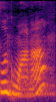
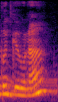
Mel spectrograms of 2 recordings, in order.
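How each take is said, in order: First: The middle syllable sounds like 'gwah'. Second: The middle syllable sounds like 'goo'. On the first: This is the speaker's own habitual pronunciation. "I say Laguana" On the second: This is how some other people pronounce it. "some people say Laguna"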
